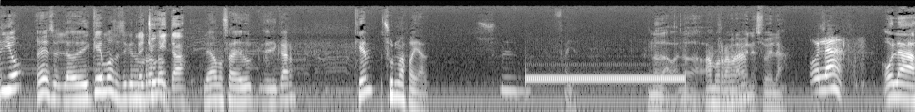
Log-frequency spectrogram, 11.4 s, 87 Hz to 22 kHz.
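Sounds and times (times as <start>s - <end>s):
speech: 0.0s - 3.8s, 4.5s - 5.4s, 6.2s - 6.8s, 8.1s - 11.4s
steady mid-pitched telephone tone on an outgoing call: 6.6s - 8.6s
telephone line hum and click on an outgoing call: 6.6s - 8.6s.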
